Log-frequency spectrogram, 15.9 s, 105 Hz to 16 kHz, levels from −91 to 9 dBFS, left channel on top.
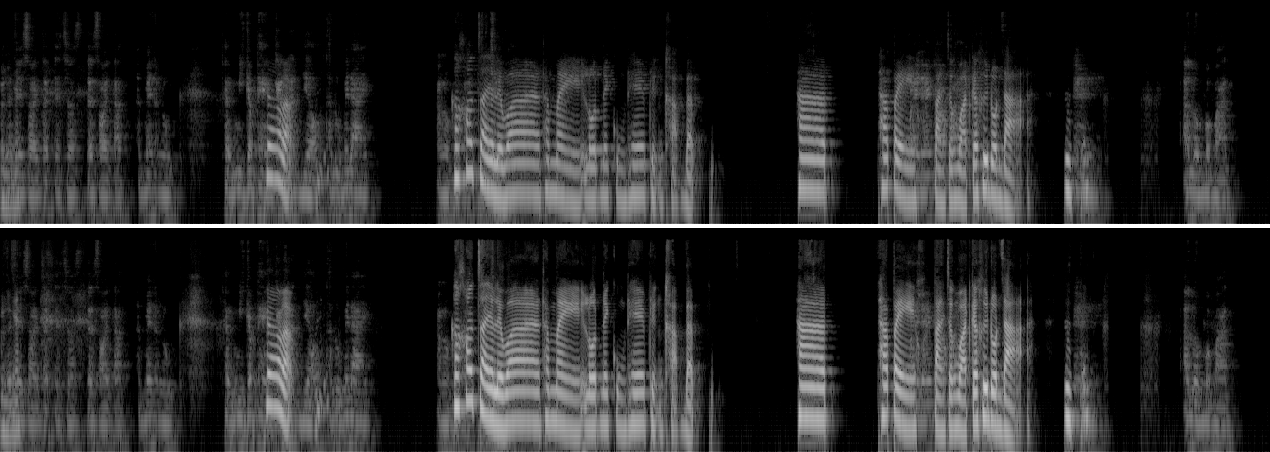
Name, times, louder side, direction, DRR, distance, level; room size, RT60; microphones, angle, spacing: voice 1, 0.0-2.2 2.8-4.6 5.5-6.5 11.4-12.1 13.4-13.8 14.8-15.4, equal, 20° left, 3.4 m, -49 dB
voice 2, 3.3-3.7 5.6-8.7 10.0-10.3 11.0-12.8 13.3-13.6, right 7 dB, 75° right, 0.4 m, -27 dB
15.5 x 7.8 x 3.2 m
head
